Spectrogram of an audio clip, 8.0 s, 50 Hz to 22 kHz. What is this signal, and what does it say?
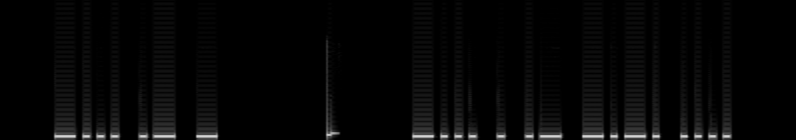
Morse code, heard as a keyed tone, about 17 wpm, 700 Hz. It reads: BAT BEACH
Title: Sentences from Top 1500 Words - New Word Drill - 17wpm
